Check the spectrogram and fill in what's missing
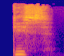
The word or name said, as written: dis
